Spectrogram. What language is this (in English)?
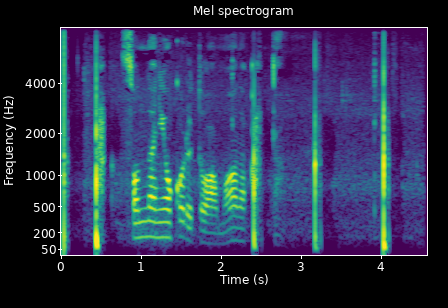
Japanese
